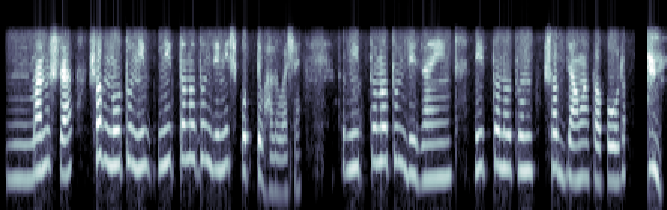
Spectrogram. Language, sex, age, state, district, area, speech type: Bengali, female, 18-30, West Bengal, Darjeeling, rural, conversation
